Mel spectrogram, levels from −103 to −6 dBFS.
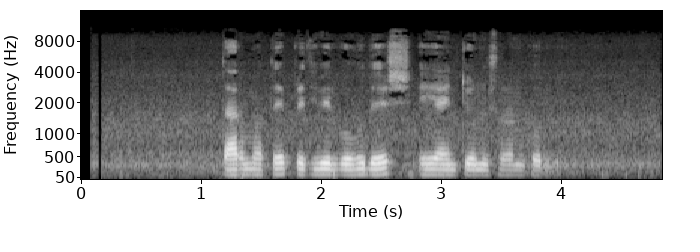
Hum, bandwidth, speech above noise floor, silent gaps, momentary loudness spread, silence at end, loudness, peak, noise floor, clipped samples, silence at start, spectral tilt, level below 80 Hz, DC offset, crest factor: none; 9.8 kHz; 25 dB; none; 11 LU; 0.2 s; -22 LUFS; -4 dBFS; -47 dBFS; under 0.1%; 0.3 s; -5.5 dB/octave; -64 dBFS; under 0.1%; 20 dB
